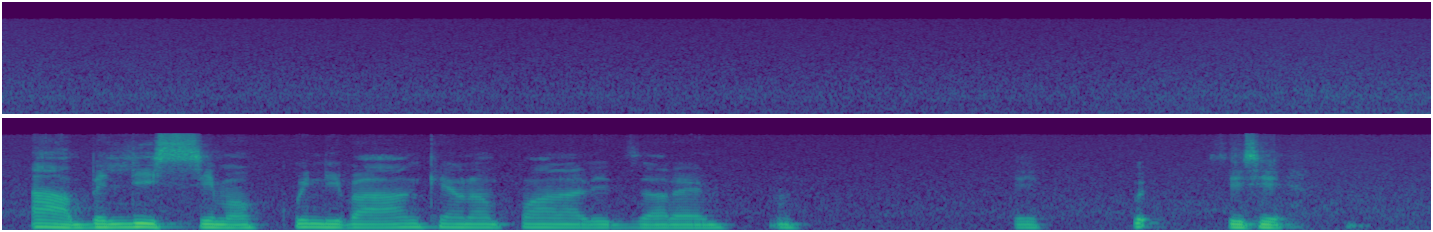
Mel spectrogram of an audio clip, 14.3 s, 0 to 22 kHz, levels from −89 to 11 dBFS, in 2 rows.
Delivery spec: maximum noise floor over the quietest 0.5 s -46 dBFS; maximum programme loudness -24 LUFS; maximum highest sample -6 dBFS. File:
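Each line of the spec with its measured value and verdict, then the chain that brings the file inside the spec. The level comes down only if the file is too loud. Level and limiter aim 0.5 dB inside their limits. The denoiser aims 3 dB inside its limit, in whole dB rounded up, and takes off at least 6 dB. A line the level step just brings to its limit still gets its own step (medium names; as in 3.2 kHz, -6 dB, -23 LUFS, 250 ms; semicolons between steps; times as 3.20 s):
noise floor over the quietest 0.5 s -55 dBFS: pass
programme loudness -26.5 LUFS: pass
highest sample -9.0 dBFS: pass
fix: none needed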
